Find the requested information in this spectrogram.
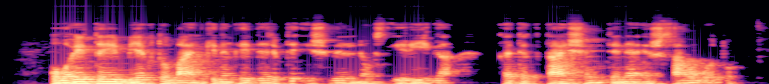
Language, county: Lithuanian, Tauragė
